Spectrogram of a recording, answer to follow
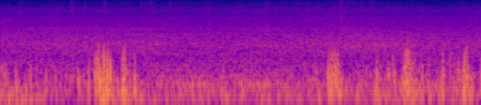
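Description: Outdoor wind blowing across the microphone, a steady low rush with a few short low buffets from gusts.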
